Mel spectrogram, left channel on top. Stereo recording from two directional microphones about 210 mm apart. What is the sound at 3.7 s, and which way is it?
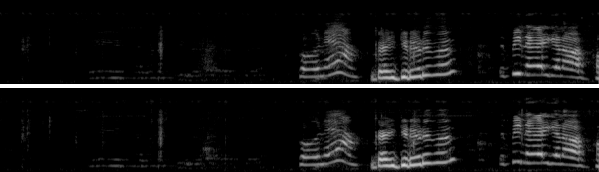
A woman's voice, centre (ahead or behind).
